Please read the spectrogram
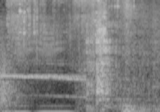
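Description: Intro sting of sound effects and music: a held high tone over a low rumble that cuts off a little past a second in, then two sharp hits with a glassy, clinking shimmer.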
